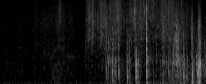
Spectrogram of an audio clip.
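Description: Close-up handling noise: a quick run of knocks, taps and rubs against the table surface, starting about halfway in, as the camera is set down at table level beside a cookie held by small hands.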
